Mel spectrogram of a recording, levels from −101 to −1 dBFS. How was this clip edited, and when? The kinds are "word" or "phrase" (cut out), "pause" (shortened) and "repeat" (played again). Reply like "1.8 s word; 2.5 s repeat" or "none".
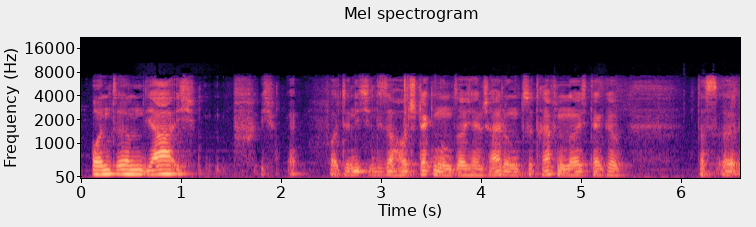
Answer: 2.0 s pause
